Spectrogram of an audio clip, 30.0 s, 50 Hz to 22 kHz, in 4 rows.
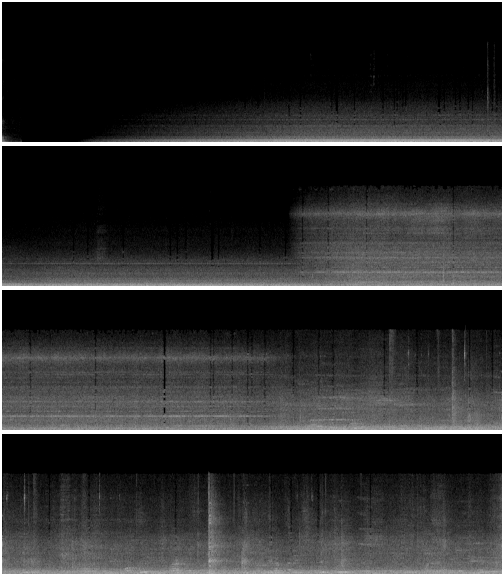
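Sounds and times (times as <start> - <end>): jet airliner cabin drone: 1.8 - 30.0
high whines of jet machinery: 2.5 - 30.0.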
